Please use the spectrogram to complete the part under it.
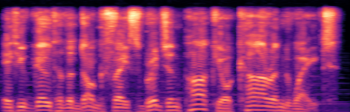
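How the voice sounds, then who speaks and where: Male narrator, low voice, lively intonation, scripted story reading, faint music underneath. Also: moderate pace, slightly rough. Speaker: narrator reading forum posts. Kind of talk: scripted narration of reader stories. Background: faint background music.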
